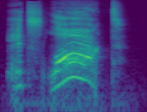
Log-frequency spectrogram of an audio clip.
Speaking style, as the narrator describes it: he says in a loud whisper

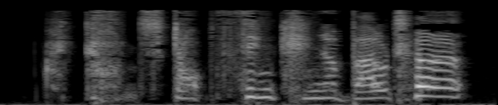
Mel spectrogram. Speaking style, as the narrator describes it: said Ron hoarsely

